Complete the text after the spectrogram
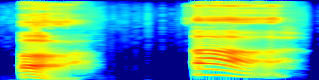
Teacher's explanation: The tongue is entirely relaxed right in the middle of your mouth. It is not touching the roof of your mouth. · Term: schwah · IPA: /ə/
